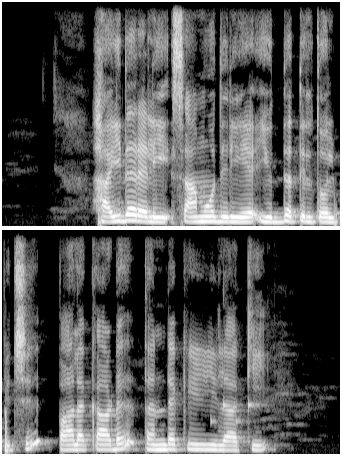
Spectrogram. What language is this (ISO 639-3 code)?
mal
